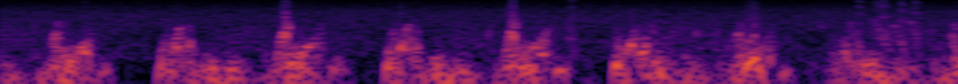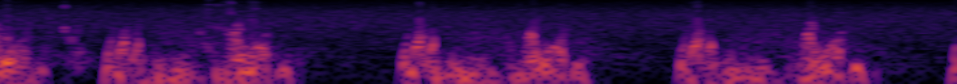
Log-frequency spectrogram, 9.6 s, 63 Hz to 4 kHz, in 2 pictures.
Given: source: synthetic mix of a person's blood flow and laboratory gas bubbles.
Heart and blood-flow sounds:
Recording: Doppler ultrasound of blood flow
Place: precordium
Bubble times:
2.82-2.90 s: bubbles
3.19-3.52 s: bubbles
4.10-4.13 s: bubbles
4.23-4.64 s: bubbles
4.76-5.25 s: bubbles
5.77-6.31 s: bubbles
From the record:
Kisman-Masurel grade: 221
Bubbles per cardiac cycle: several, 3 to 8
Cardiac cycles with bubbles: 10 to 50%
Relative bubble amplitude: barely perceptible (0.100 to 0.250)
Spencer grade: 2 (many but less than half of the cardiac periods contain bubble signals, singularly or in groups)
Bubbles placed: only in the low amplitude regions of the cardiac cycle

